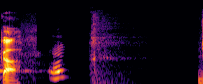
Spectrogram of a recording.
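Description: A man's voice finishing a spoken sign-off, then a short breathy vocal sound about half a second in and a faint breath, before the sound cuts to dead silence about one and a half seconds in.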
